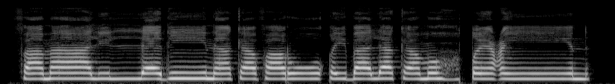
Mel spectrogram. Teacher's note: کلمت الذین میں لام پہ تشدید ہے، لہذا ہم یہ حرف کو 2 حرف کے برابر پڑھیں گے کیونکہ تشدید کی اصلیت 2 حرف ہے.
